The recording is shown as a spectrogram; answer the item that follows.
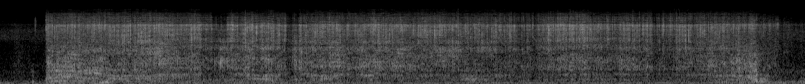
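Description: Water spraying from a garden hose onto a fiberglass boat hull: a steady hiss that starts about half a second in and stops just before the end.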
